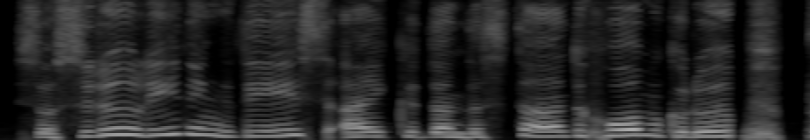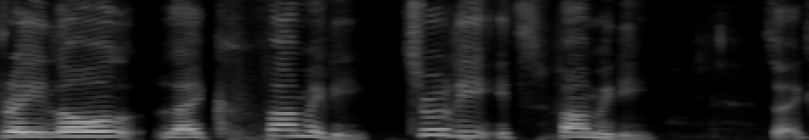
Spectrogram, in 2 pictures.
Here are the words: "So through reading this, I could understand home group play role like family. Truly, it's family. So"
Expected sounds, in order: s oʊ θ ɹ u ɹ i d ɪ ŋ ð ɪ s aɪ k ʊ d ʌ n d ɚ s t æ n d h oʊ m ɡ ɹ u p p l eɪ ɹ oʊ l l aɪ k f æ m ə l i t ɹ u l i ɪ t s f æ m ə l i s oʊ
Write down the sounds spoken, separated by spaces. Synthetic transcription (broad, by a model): s oʊ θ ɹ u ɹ i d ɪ ŋ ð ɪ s aɪ k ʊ d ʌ n d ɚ s t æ n d h oʊ m ɡ ɹ u p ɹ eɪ l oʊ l l aɪ k f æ m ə l i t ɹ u l i ɪ t s f æ m ə l i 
